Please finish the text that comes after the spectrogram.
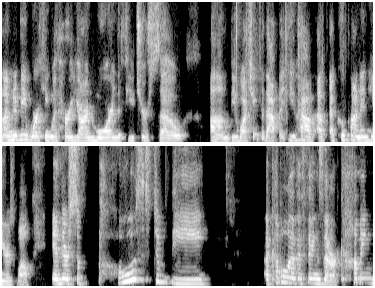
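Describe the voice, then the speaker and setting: A woman's voice: mid-range voice, fairly bright tone, rough recording. A woman whose first language was Italian, hosting a casual live chat as a crochet designer, rambling with frequent ums and restarts.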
